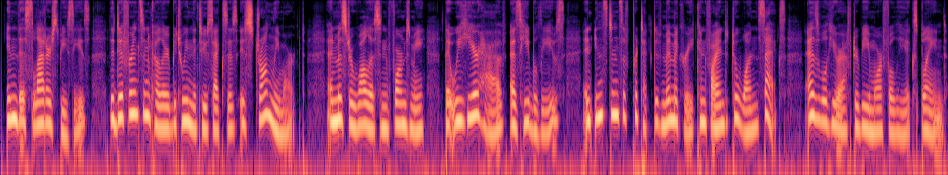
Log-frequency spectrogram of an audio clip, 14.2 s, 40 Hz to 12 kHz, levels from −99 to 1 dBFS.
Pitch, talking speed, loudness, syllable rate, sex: 205 Hz, 180 wpm, -18 LUFS, 5.9 syllables/s, female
